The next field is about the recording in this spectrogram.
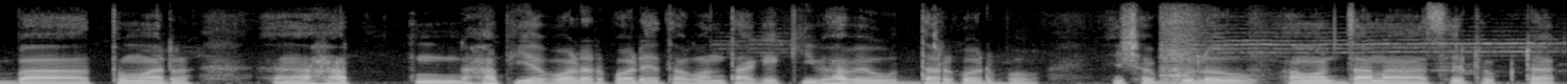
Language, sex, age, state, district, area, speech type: Bengali, male, 18-30, West Bengal, Uttar Dinajpur, urban, spontaneous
